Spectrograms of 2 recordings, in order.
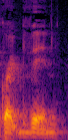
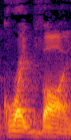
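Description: First: The last syllable sounds like 'vin'. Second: The last syllable sounds like 'vine'. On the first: The speaker calls it wrong. "you don't say grapevine" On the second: The speaker calls it right. "if it's like a grapevine"

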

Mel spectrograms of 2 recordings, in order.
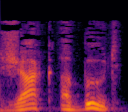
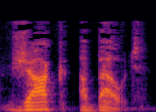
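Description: First: The name is read in a Canadian way. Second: The name is read in an American way.

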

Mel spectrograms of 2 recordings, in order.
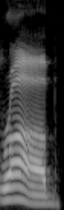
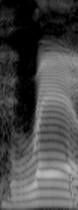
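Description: First: The vowel is a standard rounded 'o' sound. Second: The vowel is a flat, fronted 'a' sound. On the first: "Not Rob" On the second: "she kept calling him Rab"

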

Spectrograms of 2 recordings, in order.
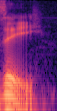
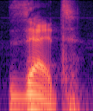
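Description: First: It is said the American way, as zee. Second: It is said the British way, as zed.

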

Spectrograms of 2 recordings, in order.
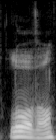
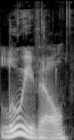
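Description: First: It is mumbled with the vowels swallowed. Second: It is said with full, clearly shaped vowels.

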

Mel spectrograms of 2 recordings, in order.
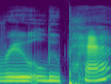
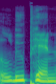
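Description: First: The name is said with a French accent. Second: The name is said with an English accent. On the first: "making a self-conscious gesture at a French accent like I am" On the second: "as you might pronounce it if you are not making a self-conscious gesture at a French accent"

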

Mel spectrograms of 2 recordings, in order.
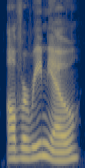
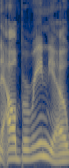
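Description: First: The name is said with a V sound. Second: The name is said with a B sound. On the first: This is the Portuguese form of the name. "the Portuguese spelling and pronunciation with a V like Victor" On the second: This is the Spanish form of the name. "with a B like boy is the Spanish spelling and pronunciation"

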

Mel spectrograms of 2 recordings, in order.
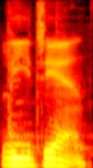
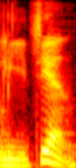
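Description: First: The name is said in an English-style way. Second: The name is said with Mandarin tones. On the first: "it's also fine if you just call him" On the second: "proper Mandarin would be"

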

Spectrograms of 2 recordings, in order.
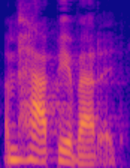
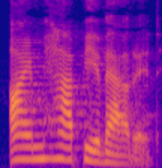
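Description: First: "I'm" is shortened to a quick reduced sound. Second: "I'm" is said slowly with a full diphthong. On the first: "If it's really reduced, if I want to stress the word happy, that's how it's reduced" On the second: "I think that that's the stressed form. ... if you speak a little slower"

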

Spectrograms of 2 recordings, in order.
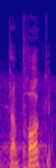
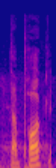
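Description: Both takes have the same delivery.

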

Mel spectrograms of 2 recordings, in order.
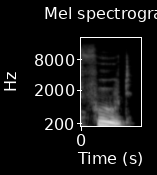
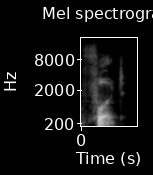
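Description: First: The vowel sounds like the one in 'book'. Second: The vowel sounds like the one in 'but'. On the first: The speaker calls it wrong. "and not foot" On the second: The speaker calls it right. "foot is F-U-T, like foot"

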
